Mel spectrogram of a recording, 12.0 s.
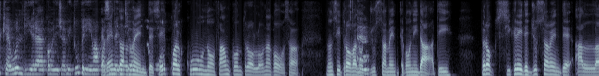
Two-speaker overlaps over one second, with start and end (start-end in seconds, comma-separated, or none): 2.0-3.4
